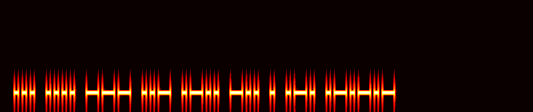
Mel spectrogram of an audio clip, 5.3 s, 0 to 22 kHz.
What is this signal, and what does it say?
Morse code, heard as a keyed tone, about 30 wpm, 700 Hz. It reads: SHOULDER.
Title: Additional Easy Phrases 30wpm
